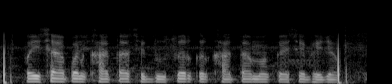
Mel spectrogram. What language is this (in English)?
Chhattisgarhi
